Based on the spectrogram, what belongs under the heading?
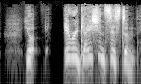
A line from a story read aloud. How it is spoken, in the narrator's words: stammered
